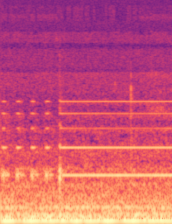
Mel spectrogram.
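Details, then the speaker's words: Nissan Armada shifted into drive: quick beeps at about eight per second, then a continuous close-obstacle tone from the front parking sensor. It is a false alert, because only dirt and grass lie in front. "now you hear that annoying sound that is nice to start with it's like hey something's going on now I'm in drive and it rings it back up and see the Red's still there but folks the only thing in front of me is dirt and this sound will not stop"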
